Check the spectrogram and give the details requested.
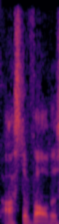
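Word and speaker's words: Osterwalder: model generation by alex astavalda that's o-s-t-e-r-w-a-l-d-e-r um i guess it's spelled oster walder but he said he pronounced it ostavalda so alex ostavalda from from switzerland he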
